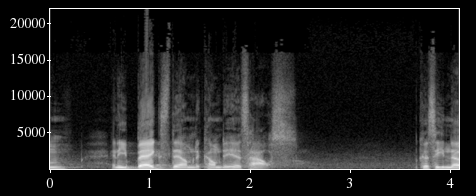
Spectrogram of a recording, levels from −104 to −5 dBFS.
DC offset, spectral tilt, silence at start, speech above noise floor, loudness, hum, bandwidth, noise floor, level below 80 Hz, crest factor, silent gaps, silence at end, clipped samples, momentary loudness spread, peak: under 0.1%; -5 dB/octave; 0 s; 41 dB; -22 LUFS; none; 15 kHz; -62 dBFS; -76 dBFS; 22 dB; none; 0 s; under 0.1%; 17 LU; 0 dBFS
